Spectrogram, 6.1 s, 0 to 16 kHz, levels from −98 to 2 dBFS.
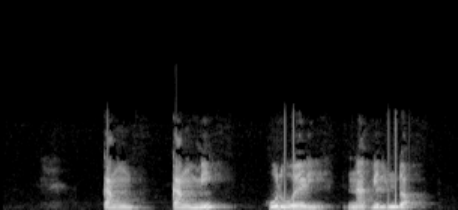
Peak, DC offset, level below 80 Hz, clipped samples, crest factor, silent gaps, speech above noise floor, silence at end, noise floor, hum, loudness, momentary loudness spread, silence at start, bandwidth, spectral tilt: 0 dBFS; under 0.1%; -54 dBFS; under 0.1%; 18 dB; none; 66 dB; 0.6 s; -81 dBFS; none; -17 LUFS; 16 LU; 1.4 s; 7 kHz; -7.5 dB/octave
